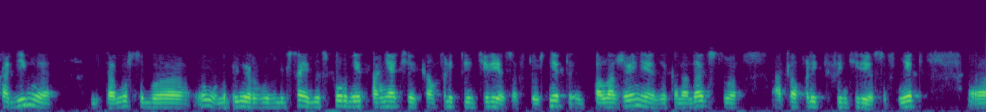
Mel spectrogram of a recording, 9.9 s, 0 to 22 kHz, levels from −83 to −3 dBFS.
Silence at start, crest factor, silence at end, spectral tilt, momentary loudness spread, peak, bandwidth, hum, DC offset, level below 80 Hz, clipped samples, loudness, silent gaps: 0 s; 16 dB; 0 s; -4.5 dB/octave; 7 LU; -12 dBFS; 4.1 kHz; none; under 0.1%; -70 dBFS; under 0.1%; -28 LUFS; none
